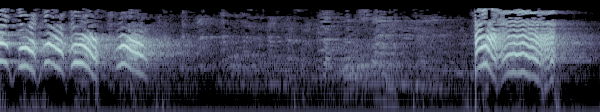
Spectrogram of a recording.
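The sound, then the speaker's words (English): A voice imitates the whining cry of a distressed rabbit. Four quick, wavering high wails come first, then a stretch of quieter murmuring, then another loud burst of wailing calls. “I make the sound of a whining rabbit that's in distress.”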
